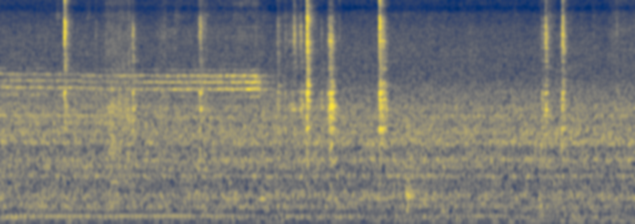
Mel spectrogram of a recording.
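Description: Sharp metal clicks and clinks, scattered irregularly and loudest about three to four seconds in, as bolts and nuts are fitted and tightened on the treadle bracket of an iron sewing-machine stand.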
